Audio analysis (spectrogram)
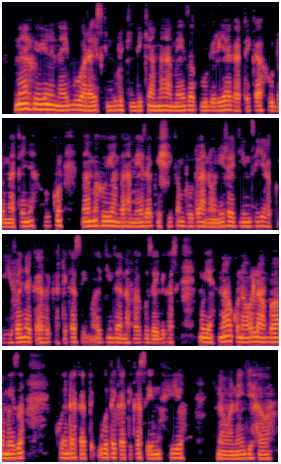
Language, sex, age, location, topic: Swahili, male, 36-49, Nakuru, government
